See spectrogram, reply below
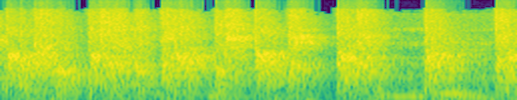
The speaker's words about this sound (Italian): Applauso scrosciante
